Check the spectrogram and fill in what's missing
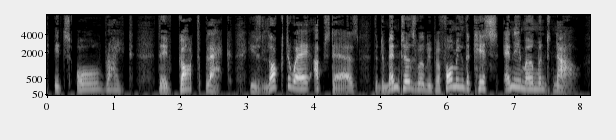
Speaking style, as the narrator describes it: said Madame Pumphrey, soothingly

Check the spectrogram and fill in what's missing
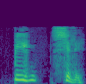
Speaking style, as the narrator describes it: muttered again

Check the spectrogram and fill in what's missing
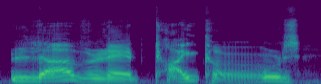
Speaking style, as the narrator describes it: sneered the dragon

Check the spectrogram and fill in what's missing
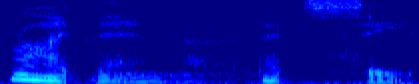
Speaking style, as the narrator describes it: I mumbled

